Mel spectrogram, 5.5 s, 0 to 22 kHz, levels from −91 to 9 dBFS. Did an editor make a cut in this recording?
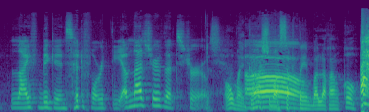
yes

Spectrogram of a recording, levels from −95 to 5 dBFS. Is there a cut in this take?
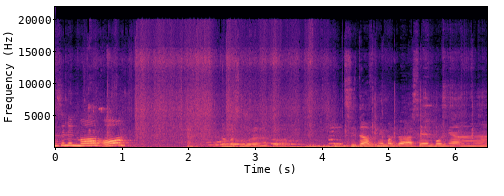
yes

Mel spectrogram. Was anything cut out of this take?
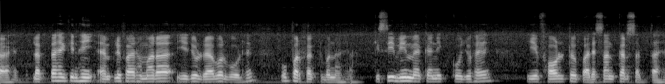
yes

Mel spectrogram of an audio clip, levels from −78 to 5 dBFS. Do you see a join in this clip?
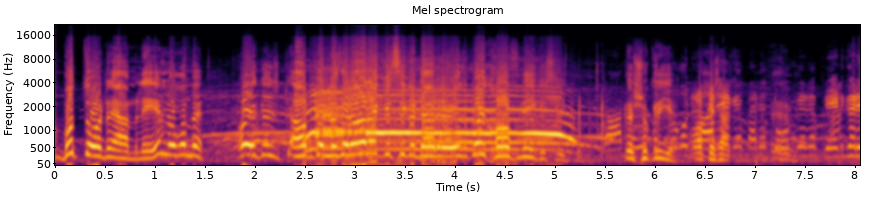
no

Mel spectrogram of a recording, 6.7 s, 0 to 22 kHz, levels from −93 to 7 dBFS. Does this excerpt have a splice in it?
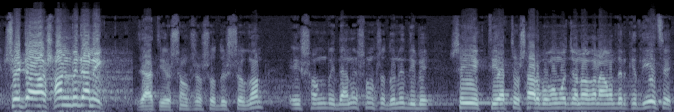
yes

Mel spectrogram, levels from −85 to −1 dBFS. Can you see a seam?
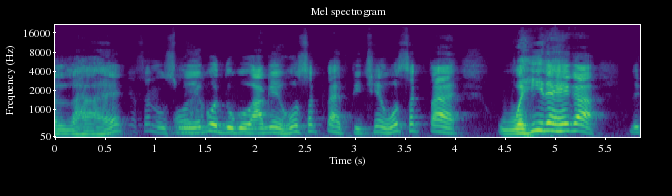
yes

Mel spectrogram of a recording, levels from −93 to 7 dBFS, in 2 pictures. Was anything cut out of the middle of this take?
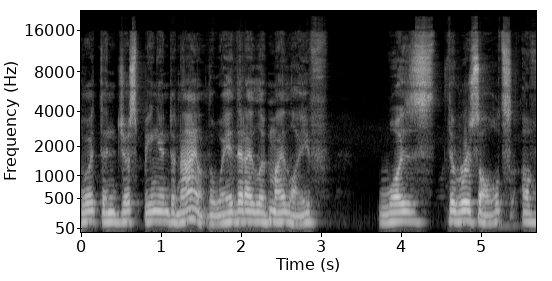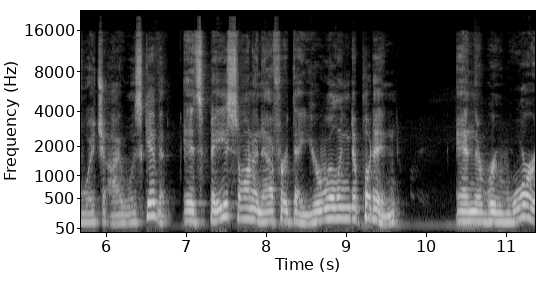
yes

